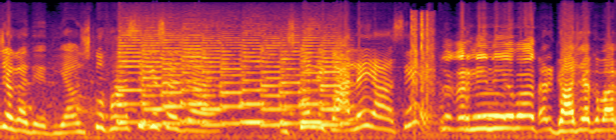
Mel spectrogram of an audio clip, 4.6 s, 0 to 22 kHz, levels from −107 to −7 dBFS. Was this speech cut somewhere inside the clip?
yes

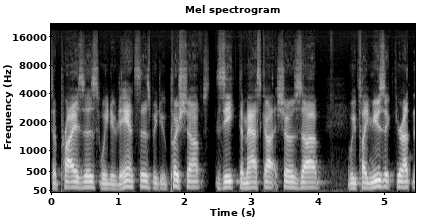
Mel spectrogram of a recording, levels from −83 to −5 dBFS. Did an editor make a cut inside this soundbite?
yes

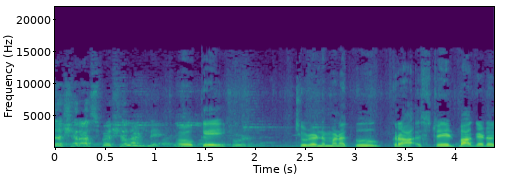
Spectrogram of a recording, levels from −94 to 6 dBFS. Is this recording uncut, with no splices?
no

